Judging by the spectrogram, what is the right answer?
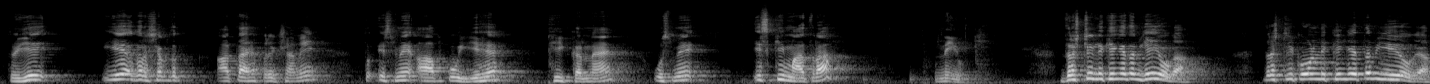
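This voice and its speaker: A man's voice: fairly high pitch, a little mellow. A middle-aged man from Rajasthan teaching a Hindi spelling lesson for exam preparation, patiently explaining and answering his own questions. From Rajasthan, India.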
